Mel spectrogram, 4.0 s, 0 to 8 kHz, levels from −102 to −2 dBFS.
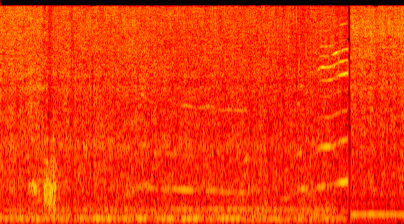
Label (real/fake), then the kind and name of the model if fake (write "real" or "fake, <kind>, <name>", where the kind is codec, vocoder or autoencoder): real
